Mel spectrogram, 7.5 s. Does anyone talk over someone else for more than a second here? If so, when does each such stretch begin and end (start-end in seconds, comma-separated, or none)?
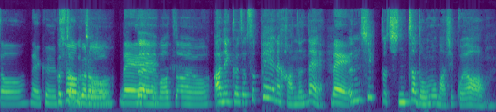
0.8-2.4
